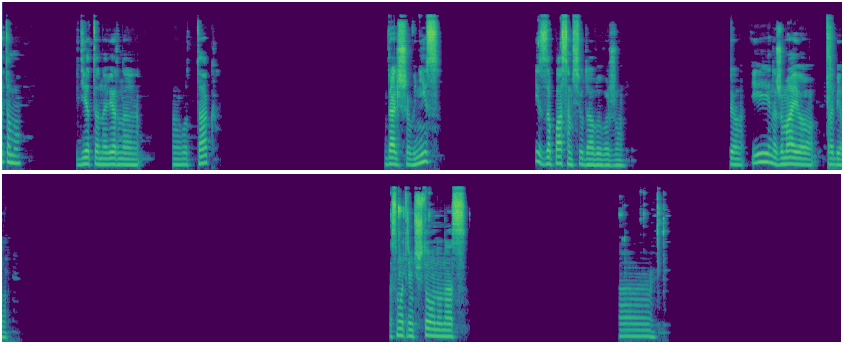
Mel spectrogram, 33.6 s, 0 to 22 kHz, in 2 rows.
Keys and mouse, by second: 9.7 click, 10.5 click, 11.1 click, 13.3 click, 16.6 space, 17.4-22.2 middle drag, 22.8 shift+middle drag, 23.2 middle click, 24.6 q, 26.1-27.8 middle drag, 28.6 middle drag, 29.0 shift+middle click, 29.5 click, 29.8 Tab, 31.4 Tab, 31.9 click, 32.5 middle click, 33.4 click.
